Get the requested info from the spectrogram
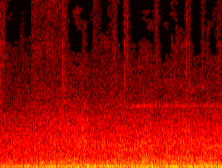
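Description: City street traffic noise: a steady low rumble of passing vehicles.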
